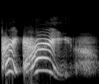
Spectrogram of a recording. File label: taking fire friendly, vo agents; fbihrt epic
